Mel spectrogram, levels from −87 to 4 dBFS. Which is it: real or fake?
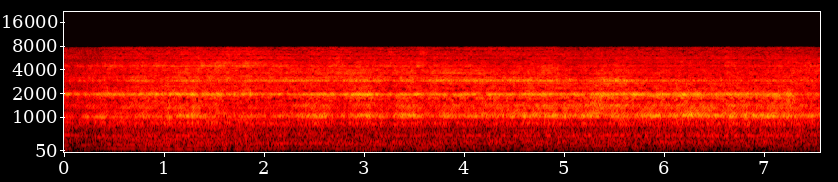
fake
